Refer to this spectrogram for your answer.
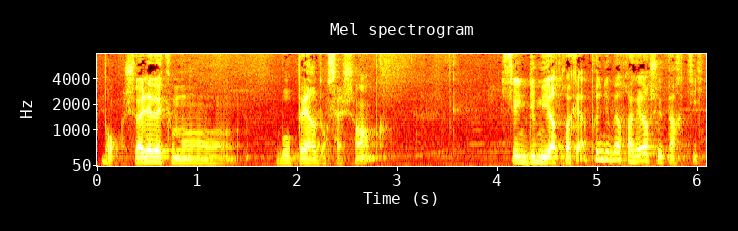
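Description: A man's voice: mid-range voice, lively intonation, a little fast, mellow, a little hiss or hum. A middle-aged man teaching a sermon to a small audience, emphatic and repetitive, dropping to murmurs then rising again. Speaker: religious teacher.

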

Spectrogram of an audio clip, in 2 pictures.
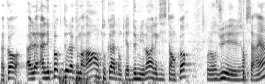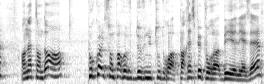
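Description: A man teaching a Talmud story, acting out the quotes with big jumps in pitch. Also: lively intonation, brisk. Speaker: Torah teacher. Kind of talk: lively Talmud story lesson.

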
